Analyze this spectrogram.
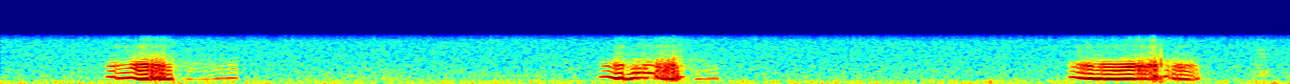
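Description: A French Bulldog puppy snores in short, buzzy, rattling bursts about every two and a half seconds.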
